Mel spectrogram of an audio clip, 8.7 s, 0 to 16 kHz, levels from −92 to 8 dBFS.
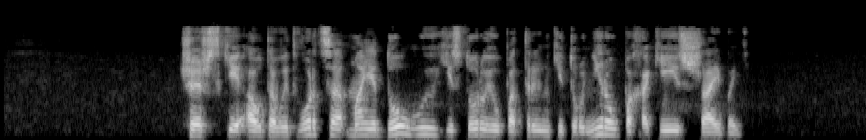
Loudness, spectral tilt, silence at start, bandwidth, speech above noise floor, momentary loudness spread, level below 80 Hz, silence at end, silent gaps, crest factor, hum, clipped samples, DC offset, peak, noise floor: -17 LUFS; -3.5 dB/octave; 1.8 s; 7.8 kHz; 58 dB; 8 LU; -62 dBFS; 1.25 s; none; 18 dB; none; under 0.1%; under 0.1%; -2 dBFS; -75 dBFS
